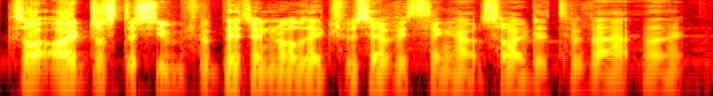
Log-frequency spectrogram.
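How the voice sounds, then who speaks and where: A woman's voice: very deep voice, fast, fairly bright tone, clean tone, faint music behind. A woman streamer giving casual, off-the-cuff commentary while playing a game. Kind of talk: casual live gameplay commentary.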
